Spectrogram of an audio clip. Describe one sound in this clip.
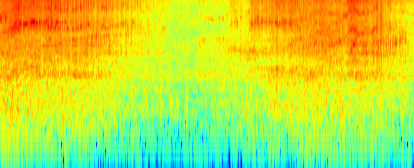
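Model car tyres skid and scrape on loose dirt.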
